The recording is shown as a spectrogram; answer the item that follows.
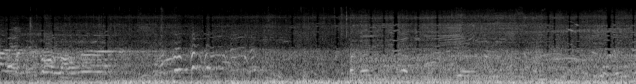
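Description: Street ambience: indistinct chatter of people's voices over a steady low rumble of traffic.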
